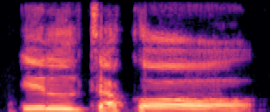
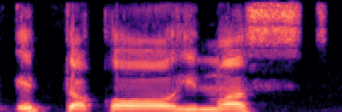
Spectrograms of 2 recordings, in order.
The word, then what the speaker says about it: التقى: Iltaqa. One does not say ittaqa. Instead he must pronounce the lam from for the verb.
